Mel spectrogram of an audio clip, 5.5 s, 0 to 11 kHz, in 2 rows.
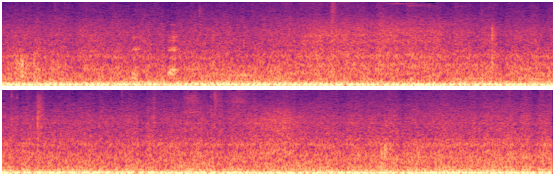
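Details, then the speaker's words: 1962 Cadillac convertible with a 390 V8 (about 300 hp) cruising in rain: low smooth engine hum under steady road rumble, no knocks or ticks; quiet, smooth ride and a healthy engine. "Yeah, this is a lovely smooth riding car. You know it's quiet when you can hear the raindrops hitting the roof."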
